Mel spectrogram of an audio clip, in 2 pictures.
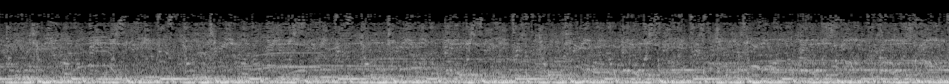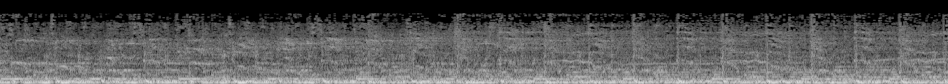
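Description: A huge crowd roars and cheers in a dense, continuous wall of noise, loud and close, with many voices blending together and no break across the whole stretch.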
